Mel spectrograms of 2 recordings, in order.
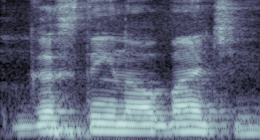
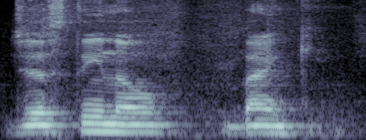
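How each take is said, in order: First: The first name starts with a G sound. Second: The first name starts with a J sound. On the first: This is how other people say it. The speaker calls it wrong. "but you'll hear people say" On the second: This is how the owner says it. The speaker calls it right. "You pronounce the name"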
